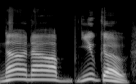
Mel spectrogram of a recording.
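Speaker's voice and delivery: high mock yelp of a scared pilot; hammed-up coward passing the buck; cowardly refusal. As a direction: push it onto someone else, panicky. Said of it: "they're like".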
